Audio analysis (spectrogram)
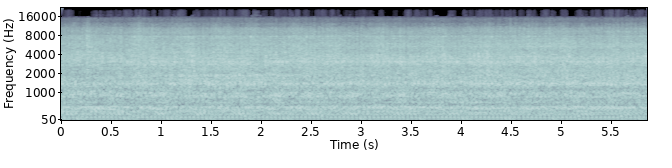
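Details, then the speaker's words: Troy-Bilt push mower, Briggs & Stratton Quantum auto-choke engine, after carburetor cleaning, rpm raised from about 2,800 to 3,100–3,200; fast even drone, surging much reduced; steady running. "You know, it ain't surging near as bad as it was, and I believe that's probably good enough for her to use."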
